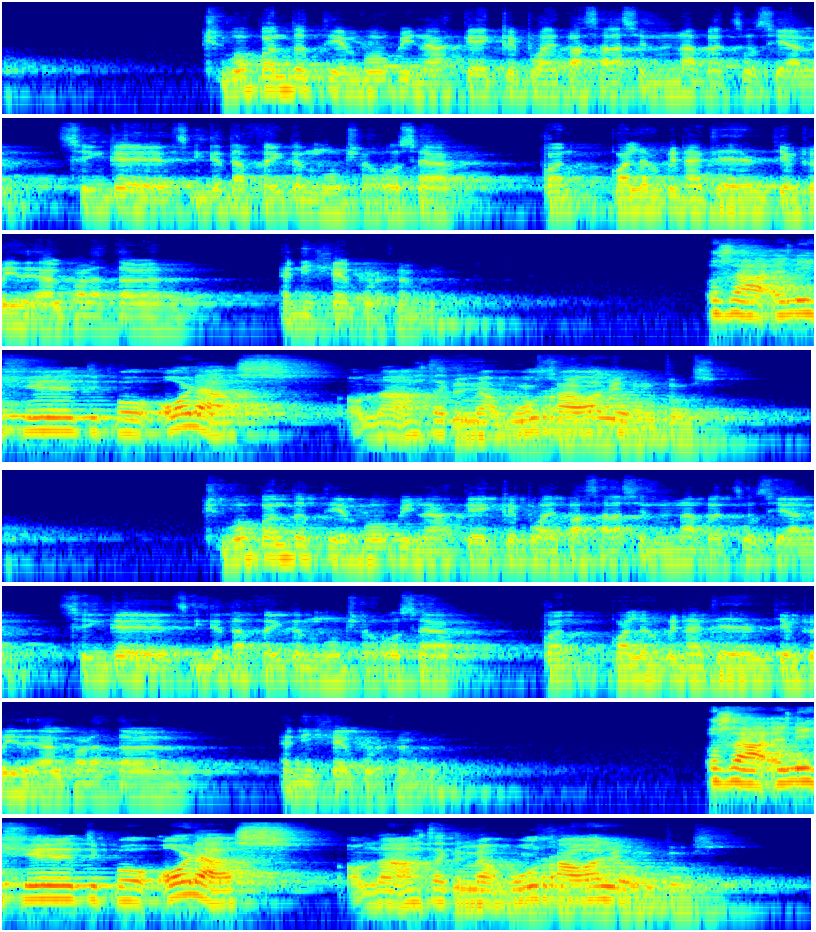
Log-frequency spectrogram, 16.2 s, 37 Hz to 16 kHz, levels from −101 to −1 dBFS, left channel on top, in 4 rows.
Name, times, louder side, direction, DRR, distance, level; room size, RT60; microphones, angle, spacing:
voice 1, 1.0-6.4 6.8-9.0 9.5-10.4 14.4-15.7, left 1 dB, 25° left, 0 dB, 1.6 m, -40 dB
voice 2, 11.7-13.6 13.9-15.4, right 3 dB, 75° right, 4 dB, 0.9 m, -28 dB
28.0 x 17.5 x 2.4 m, 1.1 s
head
